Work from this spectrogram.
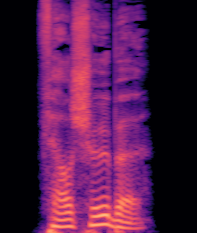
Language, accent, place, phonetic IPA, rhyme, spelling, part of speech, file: German, Germany, Berlin, [fɛɐ̯ˈʃøːbə], -øːbə, verschöbe, verb, De-verschöbe.ogg
- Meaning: first/third-person singular subjunctive II of verschieben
